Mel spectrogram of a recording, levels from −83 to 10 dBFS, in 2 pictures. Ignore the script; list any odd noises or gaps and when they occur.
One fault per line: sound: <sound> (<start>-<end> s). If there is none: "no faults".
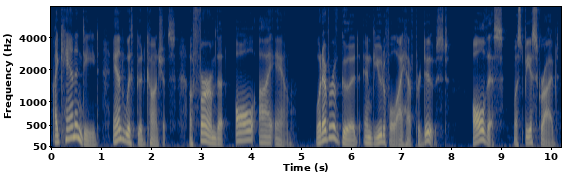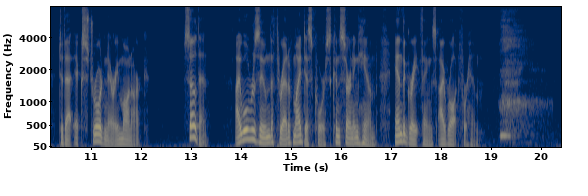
sound: sigh (19.1-20.3 s)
